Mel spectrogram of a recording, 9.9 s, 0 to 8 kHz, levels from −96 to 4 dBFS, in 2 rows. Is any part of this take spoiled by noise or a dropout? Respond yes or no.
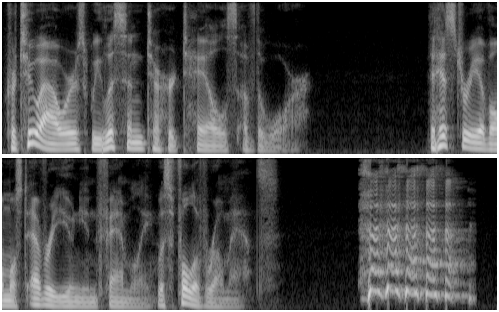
yes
